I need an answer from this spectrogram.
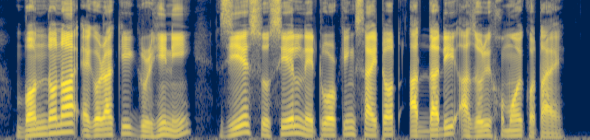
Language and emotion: Assamese, neutral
